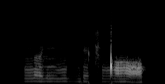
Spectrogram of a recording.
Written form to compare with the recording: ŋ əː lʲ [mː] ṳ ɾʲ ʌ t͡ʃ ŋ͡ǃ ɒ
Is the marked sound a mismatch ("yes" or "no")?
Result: no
